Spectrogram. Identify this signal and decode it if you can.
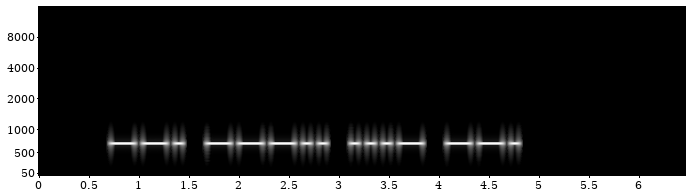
Morse code, heard as a keyed tone, about 15 wpm, 700 Hz. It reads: G8VG
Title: DXCC-100 Call Signs - 4 Characters - Repeated 3x - 15wpm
